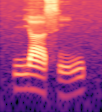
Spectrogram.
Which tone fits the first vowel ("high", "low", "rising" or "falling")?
falling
